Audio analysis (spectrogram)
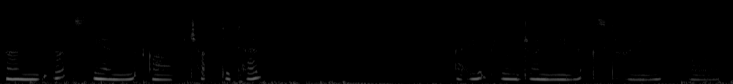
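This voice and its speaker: A woman reading a bedtime story as ASMR in a soft, breathy whisper, gentle and hushed. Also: fairly high pitch, steady tone, slow, a little hiss or hum, poor audio. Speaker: ASMR reader.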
